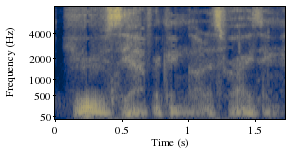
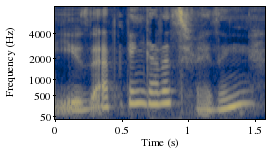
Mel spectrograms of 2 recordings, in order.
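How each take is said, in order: First: Very low put-on voice; corrected imitation of him. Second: High, lilting mock voice; joking voice for him. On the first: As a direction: drop right down to imitate him. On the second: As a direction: tease him with a higher put-on voice. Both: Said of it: "He don't sound like that".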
